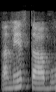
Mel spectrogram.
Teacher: امیر تابو میں را ساکن ہے، پیچھے ہمارے پاس کسرہ ہے، یہاں پہ را جو ہے ہمارے پاس باریک ہوگی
